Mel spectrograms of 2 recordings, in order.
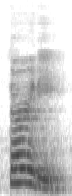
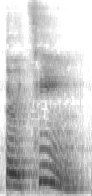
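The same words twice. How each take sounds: First: "thirty" with a stressed first syllable and a short "ty". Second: Put-on "thirteen" with a long stressed "teen". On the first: Teacher contrasts "thirty" with "thirteen" for students. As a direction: punch "thir" in "thirty". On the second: Teacher contrasts "thirteen" with "thirty" for students. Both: Shown as a demonstration. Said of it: "pra você ouvir a diferença".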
